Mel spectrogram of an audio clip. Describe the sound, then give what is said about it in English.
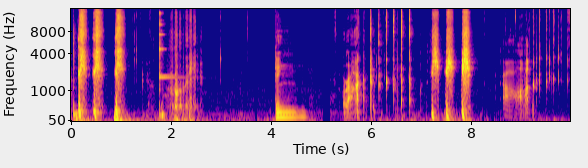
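A voice imitates a bird of paradise flapping an umbrella: clusters of sharp, crisp clicks and whooshing bursts, one short buzzy held tone, and a couple of spoken words between them. “Some impression of a Bird of Paradise flapping a, an umbrella.”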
